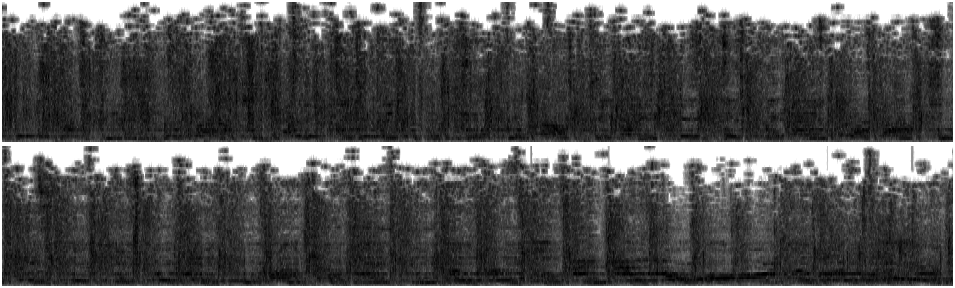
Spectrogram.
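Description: A large audience of course students, standing, claps loudly and steadily for the whole stretch to welcome their teacher onto the stage, a dense, fast patter of hands, with shouts and whoops of cheering rising over it and some voices calling out.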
